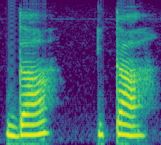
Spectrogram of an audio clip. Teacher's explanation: Mediante el ápice o la punta de la lengua va a rozar los incisivos superiores, produciendo da y ta. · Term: Dentales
